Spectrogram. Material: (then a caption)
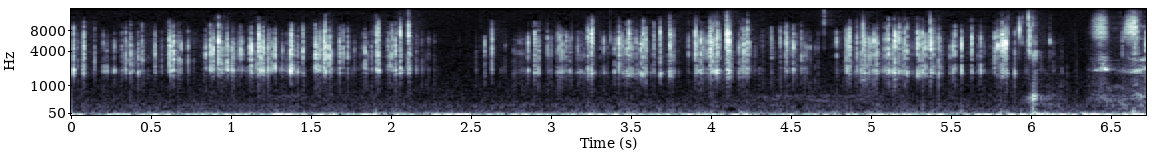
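Rubber. Long red-painted nails scratch and squeeze a palm-sized, solid gel-filled soft rubber stress ball wrapped in a plastic net mesh, held in both hands near the mic. Dense runs of bright, crackly scratching and quick ticking clicks come in bursts with brief pauses, almost all high in pitch with little low end.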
